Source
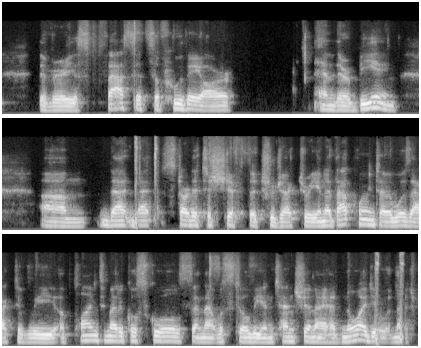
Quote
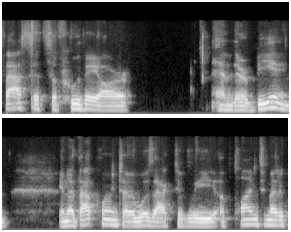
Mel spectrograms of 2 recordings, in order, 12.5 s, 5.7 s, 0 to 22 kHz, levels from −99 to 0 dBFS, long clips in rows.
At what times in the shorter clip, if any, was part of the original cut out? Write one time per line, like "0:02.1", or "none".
0:03.5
